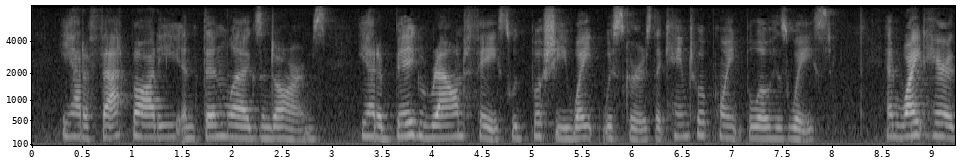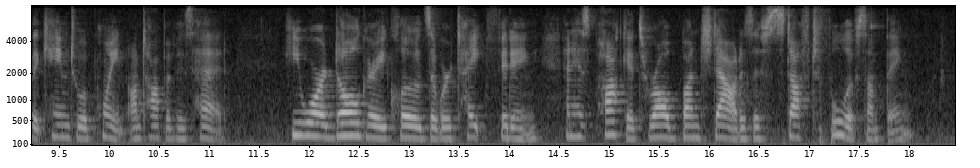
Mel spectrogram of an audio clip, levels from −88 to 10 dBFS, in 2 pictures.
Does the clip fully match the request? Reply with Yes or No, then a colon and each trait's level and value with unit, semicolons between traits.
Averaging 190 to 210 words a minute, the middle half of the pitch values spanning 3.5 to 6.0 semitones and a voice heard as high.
No: fast, 205 wpm; narrow, 2.6 semitones; high, 200 Hz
